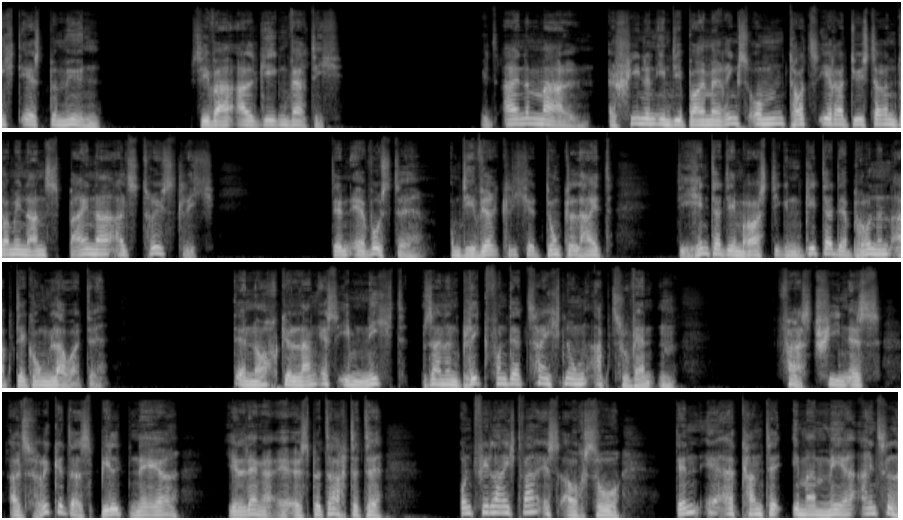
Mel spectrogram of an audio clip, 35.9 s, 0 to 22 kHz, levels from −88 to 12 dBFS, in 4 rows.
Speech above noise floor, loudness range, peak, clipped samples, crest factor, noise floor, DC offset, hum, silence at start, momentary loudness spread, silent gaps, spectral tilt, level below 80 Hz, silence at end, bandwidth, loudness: 68 dB; 4 LU; -4 dBFS; under 0.1%; 14 dB; -87 dBFS; under 0.1%; none; 0 s; 9 LU; none; -6.5 dB/octave; -46 dBFS; 0 s; 17 kHz; -20 LUFS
